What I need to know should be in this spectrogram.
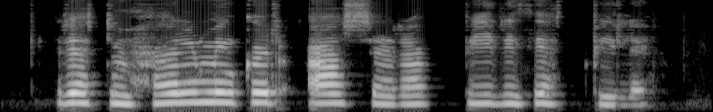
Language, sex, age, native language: Icelandic, female, 20-29, Icelandic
